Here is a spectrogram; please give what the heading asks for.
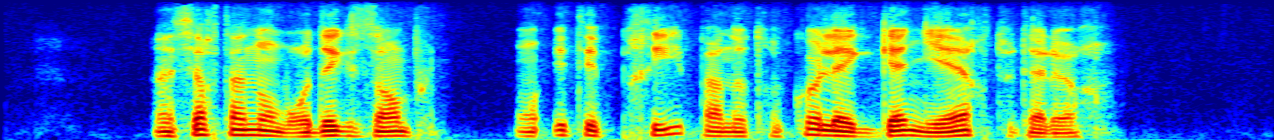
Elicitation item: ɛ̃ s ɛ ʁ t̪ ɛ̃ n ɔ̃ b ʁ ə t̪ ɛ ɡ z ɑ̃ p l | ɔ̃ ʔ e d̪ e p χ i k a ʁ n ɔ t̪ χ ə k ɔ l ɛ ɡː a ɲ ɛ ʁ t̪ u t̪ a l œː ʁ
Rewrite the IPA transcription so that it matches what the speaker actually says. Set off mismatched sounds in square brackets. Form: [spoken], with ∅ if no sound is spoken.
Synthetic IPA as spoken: ɛ̃ s ɛ ʁ t̪ ɛ̃ n ɔ̃ b ʁ ə [d̪] ɛ ɡ z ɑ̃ p l | ɔ̃ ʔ e [t̪] e p χ i [p] a ʁ n ɔ t̪ χ ə k ɔ l ɛ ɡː a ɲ ɛ ʁ t̪ u t̪ a l œː ʁ

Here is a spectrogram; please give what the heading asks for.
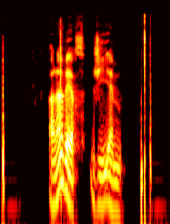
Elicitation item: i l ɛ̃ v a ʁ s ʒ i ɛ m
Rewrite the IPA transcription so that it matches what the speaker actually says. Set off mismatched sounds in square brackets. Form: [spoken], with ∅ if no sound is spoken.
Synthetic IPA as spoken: [a] l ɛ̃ v [ɛ] ʁ s ʒ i ɛ m

